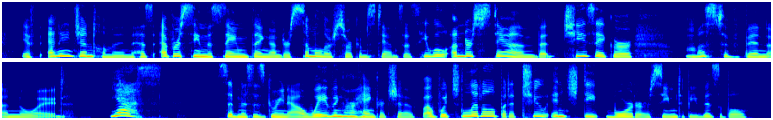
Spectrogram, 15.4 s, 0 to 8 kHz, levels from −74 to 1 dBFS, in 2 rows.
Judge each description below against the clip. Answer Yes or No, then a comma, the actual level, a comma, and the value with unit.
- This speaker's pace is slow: No, average, 160 wpm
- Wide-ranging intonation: No, average, 4.7 semitones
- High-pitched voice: Yes, high, 240 Hz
